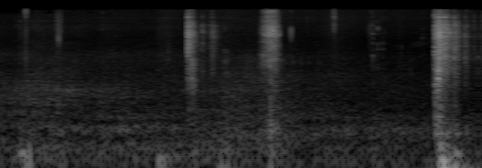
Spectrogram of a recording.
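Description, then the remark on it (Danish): A door slams shut with a heavy thud near the end, preceded by a few lighter knocks and clicks against a quiet background. No one speaks. “okay, der smækkede den.”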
